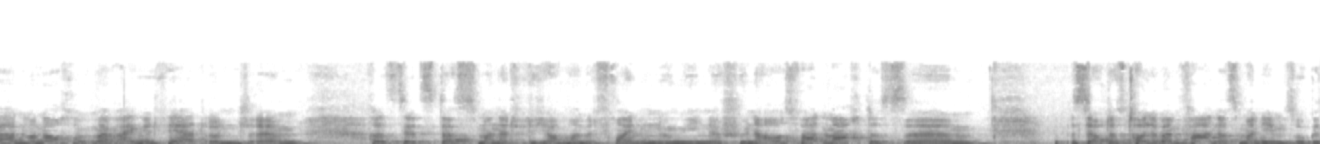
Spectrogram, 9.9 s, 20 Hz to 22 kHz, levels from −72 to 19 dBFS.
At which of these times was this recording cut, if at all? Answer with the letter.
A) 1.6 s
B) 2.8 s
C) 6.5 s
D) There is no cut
B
